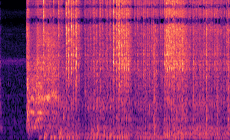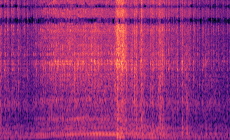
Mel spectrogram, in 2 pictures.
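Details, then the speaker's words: Husqvarna hydrostatic mower with a single-cylinder engine and open exhaust; it fires instantly, loud and raspy, then holds a smooth, steady idle. It starts and runs well. "I mean like it is right now it runs great starts good sounds good"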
